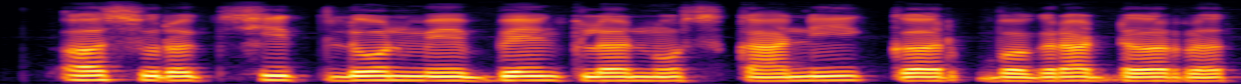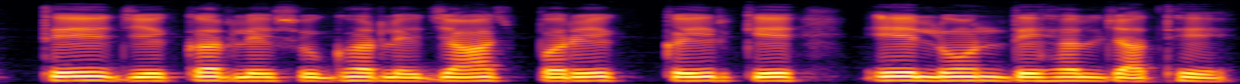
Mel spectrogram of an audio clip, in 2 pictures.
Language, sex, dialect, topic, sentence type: Chhattisgarhi, male, Northern/Bhandar, banking, statement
